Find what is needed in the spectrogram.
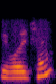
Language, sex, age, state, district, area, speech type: Bengali, male, 18-30, West Bengal, Purba Medinipur, rural, conversation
